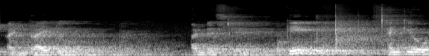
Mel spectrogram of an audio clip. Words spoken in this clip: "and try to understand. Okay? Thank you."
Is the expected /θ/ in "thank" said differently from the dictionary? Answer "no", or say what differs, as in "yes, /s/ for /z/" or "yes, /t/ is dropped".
yes, /t/ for /θ/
